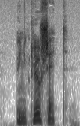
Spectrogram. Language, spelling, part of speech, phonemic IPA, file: French, clochette, noun, /klɔ.ʃɛt/, Fr-clochette.ogg
- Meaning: 1. bell 2. synonym of campanule (“bellflower”) (Campanula)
